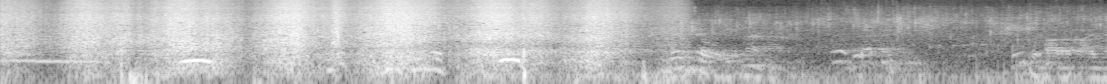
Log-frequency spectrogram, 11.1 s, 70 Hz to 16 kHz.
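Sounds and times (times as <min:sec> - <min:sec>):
person breathing heavily: 0:00.0 - 0:06.4.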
